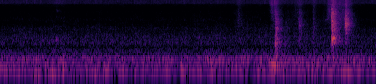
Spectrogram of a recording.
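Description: A ceiling fan whirs with a steady low hum.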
